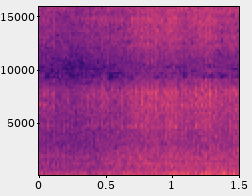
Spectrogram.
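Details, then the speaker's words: 2003 Dodge Ram 3500 dually diesel idling after fluid refill, power steering now working: steady low even rumble, no knocks or rattles, no leaks seen; healthy. "I don't see anything leaking, no funny noises. Beautiful."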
